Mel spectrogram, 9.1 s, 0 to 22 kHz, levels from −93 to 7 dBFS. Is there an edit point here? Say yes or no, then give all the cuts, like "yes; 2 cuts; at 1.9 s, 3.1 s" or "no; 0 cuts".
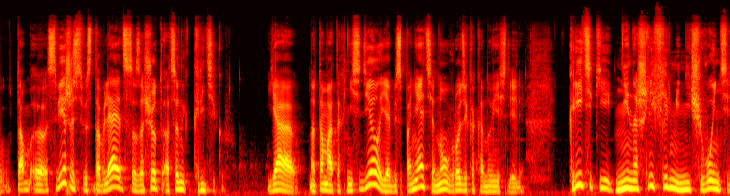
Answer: yes; 3 cuts; at 5.9 s, 6.3 s, 6.9 s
